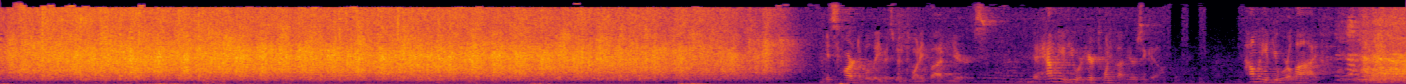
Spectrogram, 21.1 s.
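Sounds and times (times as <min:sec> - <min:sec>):
audience applauding to welcome a speaker: 0:00.0 - 0:12.1, 0:20.5 - 0:21.0
laughter: 0:20.0 - 0:21.0.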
